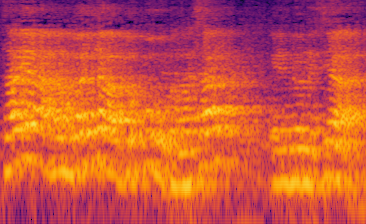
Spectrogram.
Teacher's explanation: Pada kalimat di atas yang ditekankan adalah kata saya.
